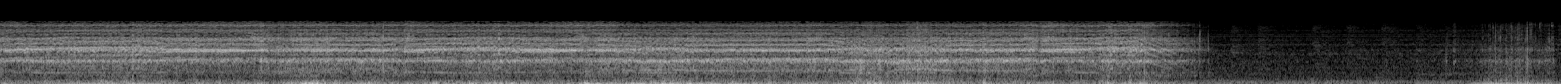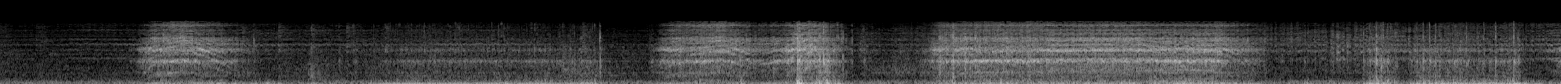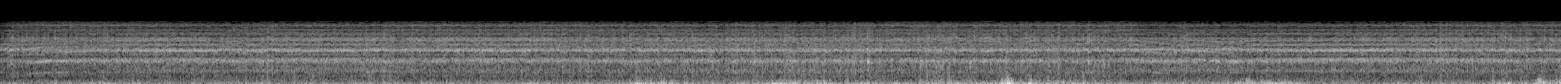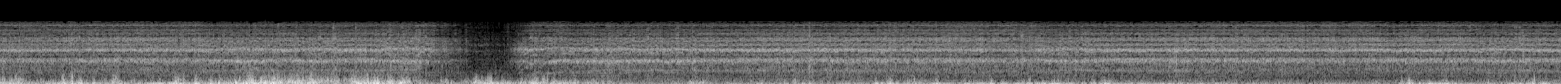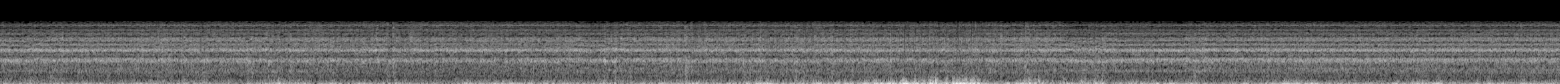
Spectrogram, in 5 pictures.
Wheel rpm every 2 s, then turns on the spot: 160, 160, 160, 160, 160, 140, 0, 10, 30, 10, 20, 50, 60, 150, 20, 40, 160, 160, 160, 160, 160, 160, 160, 160, 160, 110, 120, 160, 160, 160, 160, 160, 160, 160, 160, 160, 160, 160, 160.
20-22 28-30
